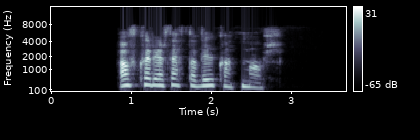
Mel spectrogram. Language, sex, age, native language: Icelandic, female, 40-49, Icelandic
